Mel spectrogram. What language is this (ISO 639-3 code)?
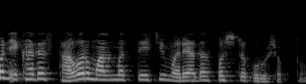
mar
